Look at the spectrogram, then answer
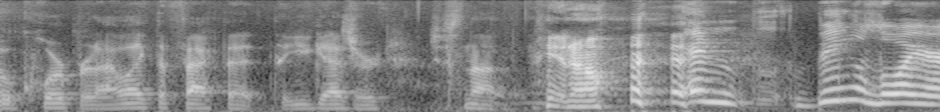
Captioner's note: laughs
